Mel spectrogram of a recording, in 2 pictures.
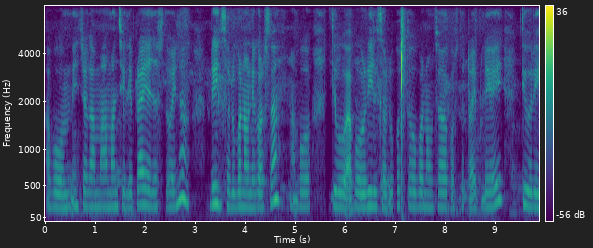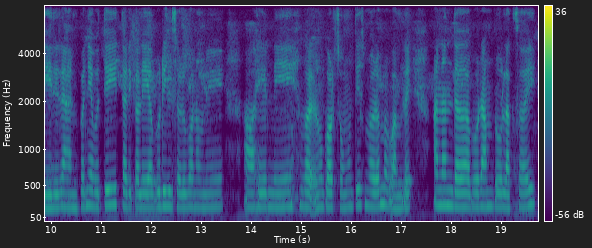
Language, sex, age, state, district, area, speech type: Nepali, female, 30-45, West Bengal, Jalpaiguri, rural, spontaneous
